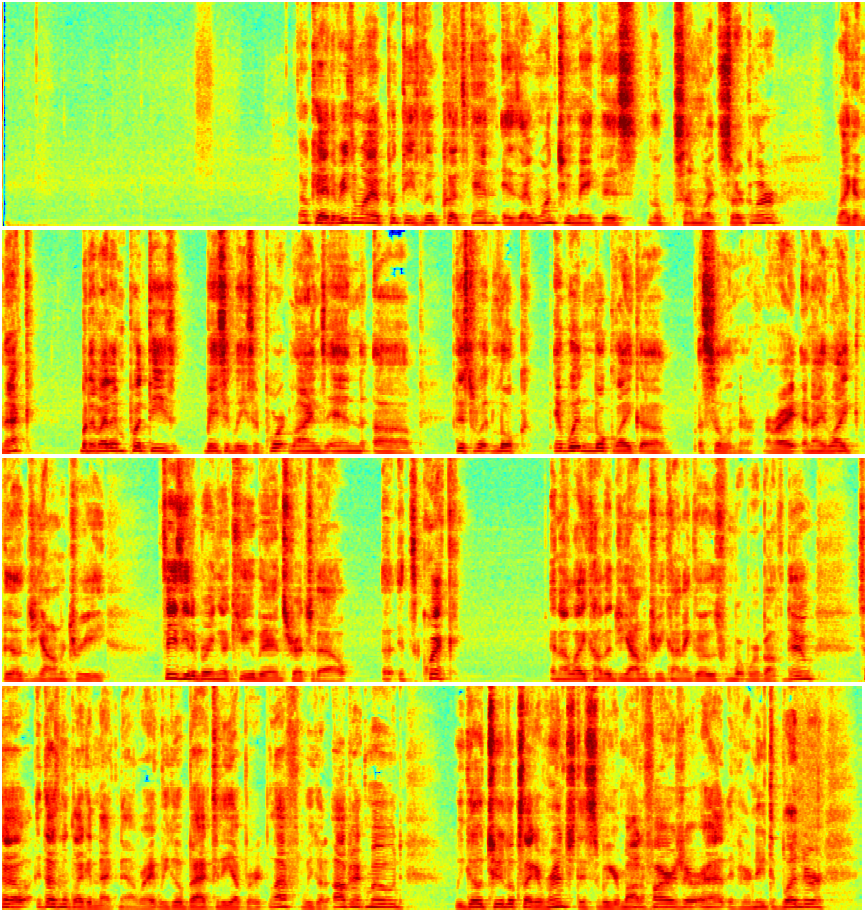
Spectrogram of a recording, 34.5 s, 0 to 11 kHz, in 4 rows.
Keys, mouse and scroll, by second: 0.0 Insert, 27.5 click, 28.9 click, 31.5 click.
